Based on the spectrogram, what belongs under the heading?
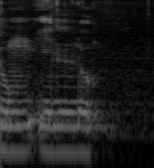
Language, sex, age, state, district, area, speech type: Manipuri, male, 18-30, Manipur, Thoubal, rural, read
